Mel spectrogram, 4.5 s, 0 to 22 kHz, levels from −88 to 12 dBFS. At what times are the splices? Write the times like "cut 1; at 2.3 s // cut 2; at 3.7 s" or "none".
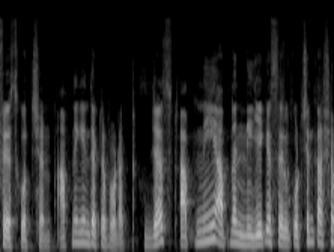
cut 1; at 1.8 s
